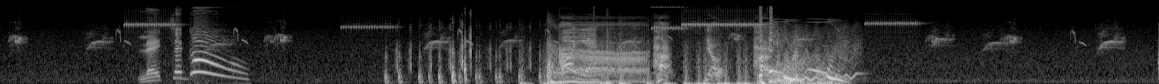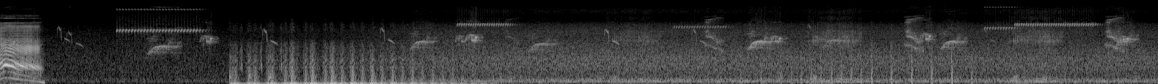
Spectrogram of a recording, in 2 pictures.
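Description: Cartoonish video game sound effects chirp, boing and whoosh.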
